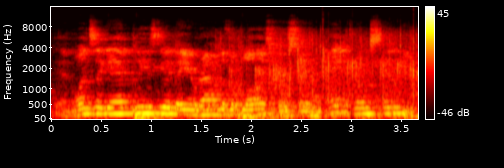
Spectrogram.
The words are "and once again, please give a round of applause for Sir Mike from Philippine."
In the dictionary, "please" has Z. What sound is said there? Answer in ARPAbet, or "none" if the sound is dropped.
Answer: Z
